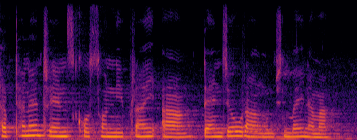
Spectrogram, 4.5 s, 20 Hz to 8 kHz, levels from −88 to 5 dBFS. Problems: constant background noise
